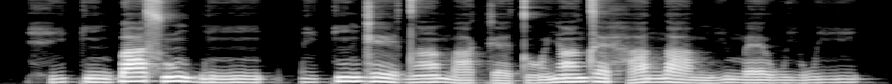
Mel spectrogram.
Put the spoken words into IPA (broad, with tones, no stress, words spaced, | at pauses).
hi˧kĩ˧ ɡ͡ba˦sũ˦ ɡ͡bĩ˧ | k͡pi˧ kĩ˦ɡe˦˨ dã˧ ma˨kɛ˨tɔ̃˨˦ jã˦dɛ˦˨ha˨˦ na˦˨mi˨˦mɛ˧ wi˧wi˦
